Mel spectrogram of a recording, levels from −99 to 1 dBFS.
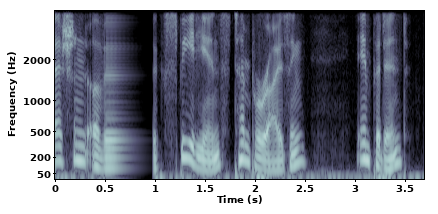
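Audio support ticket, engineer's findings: Call audio freeze, 0.52 to 1.00 s: last sound stretched into a fading buzz, about 30 ms near-silence, then resumes where it left off. Likely jitter buffer underrun, packets held up. Nothing lost, just delayed.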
